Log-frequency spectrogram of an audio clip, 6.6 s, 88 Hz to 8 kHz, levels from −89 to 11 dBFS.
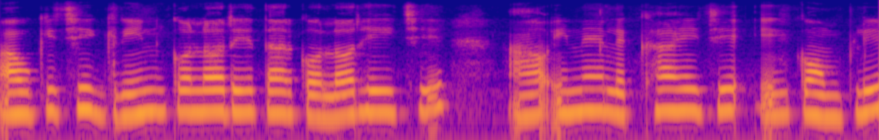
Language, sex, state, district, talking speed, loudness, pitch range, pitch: Odia, female, Odisha, Sambalpur, 110 wpm, -17 LUFS, 200-225 Hz, 215 Hz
